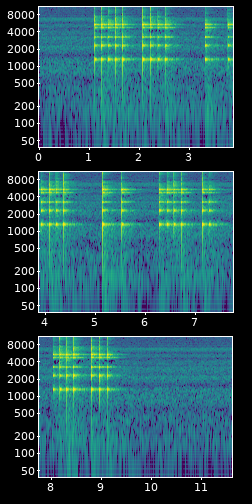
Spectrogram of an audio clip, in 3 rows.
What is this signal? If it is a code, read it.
Tap code, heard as taps on glass, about 7 knocks a second, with room echo. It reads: YEARS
